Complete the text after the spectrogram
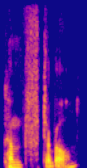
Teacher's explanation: In order to show that there is a silent syllable in there, it's the or syllable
